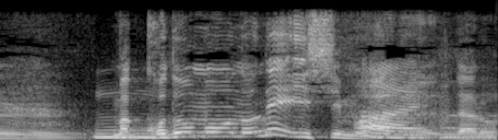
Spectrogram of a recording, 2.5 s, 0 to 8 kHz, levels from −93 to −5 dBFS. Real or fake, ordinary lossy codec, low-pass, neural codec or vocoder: real; none; 7.2 kHz; none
